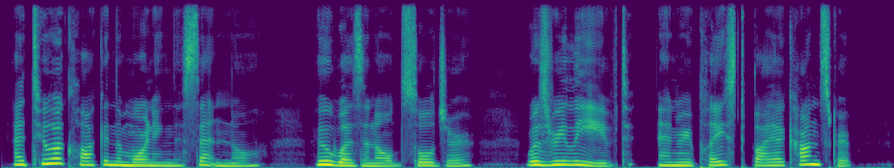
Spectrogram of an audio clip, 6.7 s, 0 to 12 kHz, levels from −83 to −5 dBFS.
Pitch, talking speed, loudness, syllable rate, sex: 230 Hz, 180 wpm, -18 LUFS, 5.6 syllables/s, female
